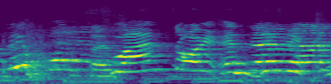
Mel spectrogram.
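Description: A young girl's high-pitched voice making drawn-out, sing-song sounds.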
